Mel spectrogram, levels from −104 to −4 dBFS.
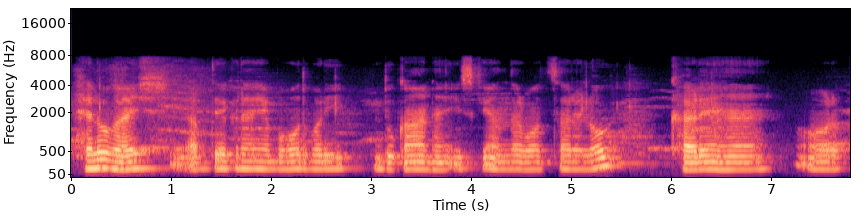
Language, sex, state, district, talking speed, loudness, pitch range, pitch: Hindi, male, Bihar, West Champaran, 145 wpm, -20 LUFS, 130-140 Hz, 135 Hz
